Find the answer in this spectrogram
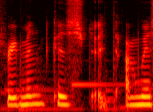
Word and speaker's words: Fremen: The Fremen is supposed to be pronounced Freeman, because I'm gonna say Fremen.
